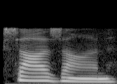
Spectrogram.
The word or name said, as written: Sazan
